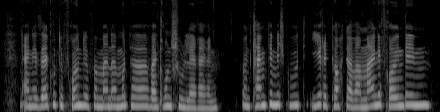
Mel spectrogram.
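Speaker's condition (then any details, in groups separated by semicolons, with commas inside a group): Deafness; deaf since birth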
